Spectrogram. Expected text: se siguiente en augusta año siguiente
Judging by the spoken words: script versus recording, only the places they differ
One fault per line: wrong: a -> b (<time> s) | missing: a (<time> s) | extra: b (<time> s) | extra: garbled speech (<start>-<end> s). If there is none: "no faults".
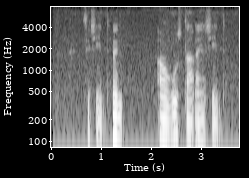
no faults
